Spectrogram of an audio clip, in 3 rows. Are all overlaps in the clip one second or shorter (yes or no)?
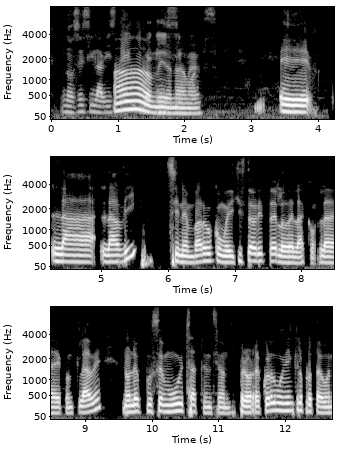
no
